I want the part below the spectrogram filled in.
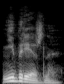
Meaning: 1. negligently, perfunctorily (in a negligent manner) 2. jauntily (in a dapper or stylish manner)
- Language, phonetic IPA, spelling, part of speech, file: Russian, [nʲɪˈbrʲeʐnə], небрежно, adverb, Ru-небрежно.ogg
